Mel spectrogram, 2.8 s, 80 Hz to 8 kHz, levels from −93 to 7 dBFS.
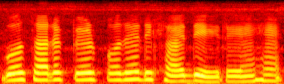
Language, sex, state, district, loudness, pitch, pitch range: Hindi, female, Jharkhand, Palamu, -14 LUFS, 235 Hz, 195-245 Hz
